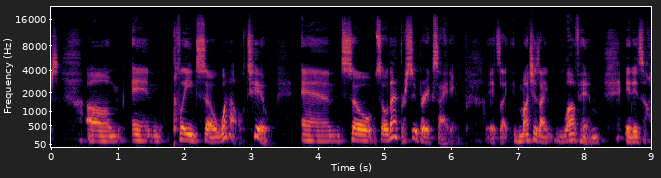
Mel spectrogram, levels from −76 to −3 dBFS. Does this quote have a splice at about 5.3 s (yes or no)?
yes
